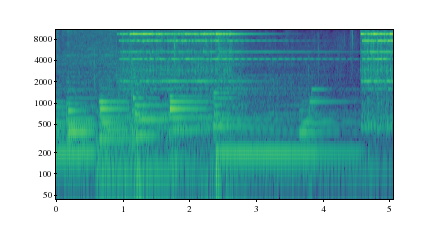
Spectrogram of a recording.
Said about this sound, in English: Oh, that's the phone.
